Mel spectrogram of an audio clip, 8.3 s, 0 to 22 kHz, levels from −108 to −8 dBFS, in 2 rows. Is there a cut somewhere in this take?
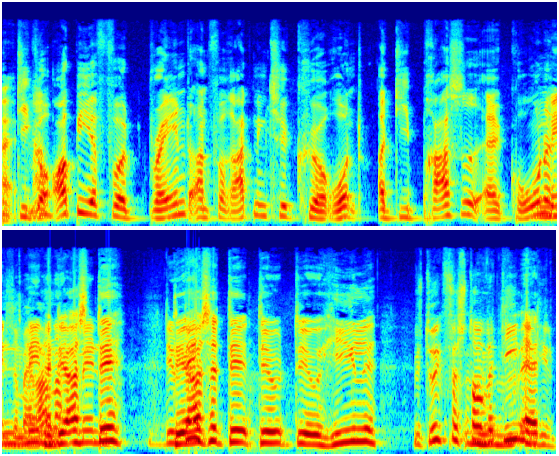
no; 0 cuts

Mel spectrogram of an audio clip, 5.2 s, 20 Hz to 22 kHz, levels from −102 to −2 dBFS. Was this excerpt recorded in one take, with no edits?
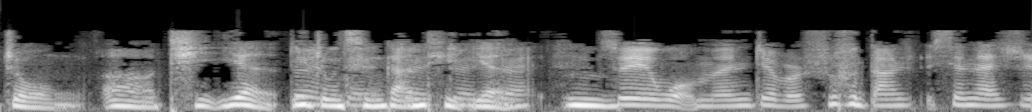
no; 1 cut; at 2.7 s

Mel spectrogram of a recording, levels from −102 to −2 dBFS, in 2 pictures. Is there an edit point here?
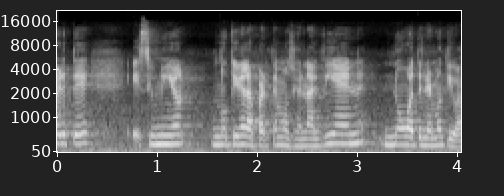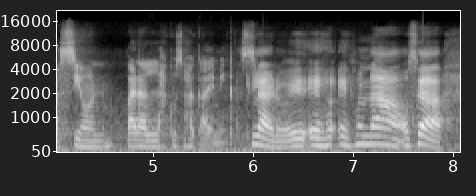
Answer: no; 0 cuts

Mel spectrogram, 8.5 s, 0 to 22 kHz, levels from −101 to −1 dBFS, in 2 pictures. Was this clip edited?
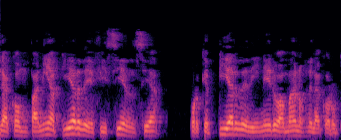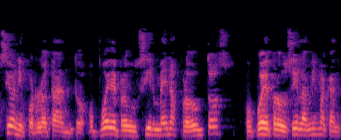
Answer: yes; 2 cuts; at 2.1 s, 7.3 s

